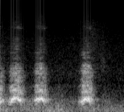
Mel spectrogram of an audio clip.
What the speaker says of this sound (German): Also nur so untereinander knurren die sich ganz schön an.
